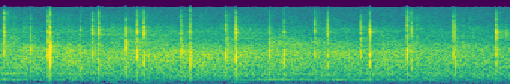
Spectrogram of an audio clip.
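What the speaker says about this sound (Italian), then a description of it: "Le facciamo un applauso." A small audience claps for the third-place winner of a poetry contest. The applause is sparse and uneven, with distinct individual claps at a moderate distance that stay steady throughout.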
